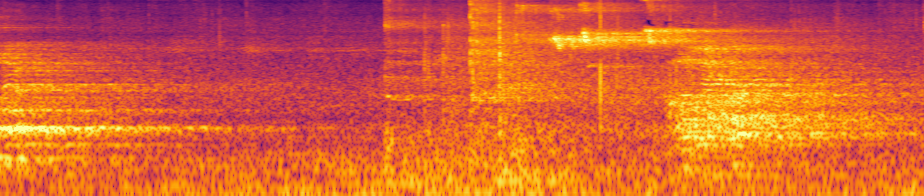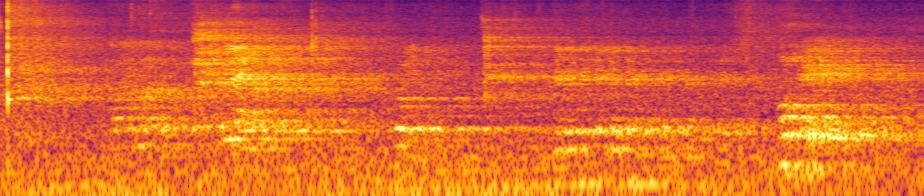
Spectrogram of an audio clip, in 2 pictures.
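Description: Sneakers squeak on a hard indoor floor.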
